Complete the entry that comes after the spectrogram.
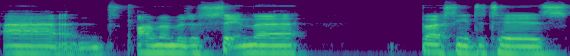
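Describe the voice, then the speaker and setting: Here a man speaks in an English accent. His tone is bright and sharp. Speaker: vlogger. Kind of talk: personal vlog. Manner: halting, many repetitions.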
